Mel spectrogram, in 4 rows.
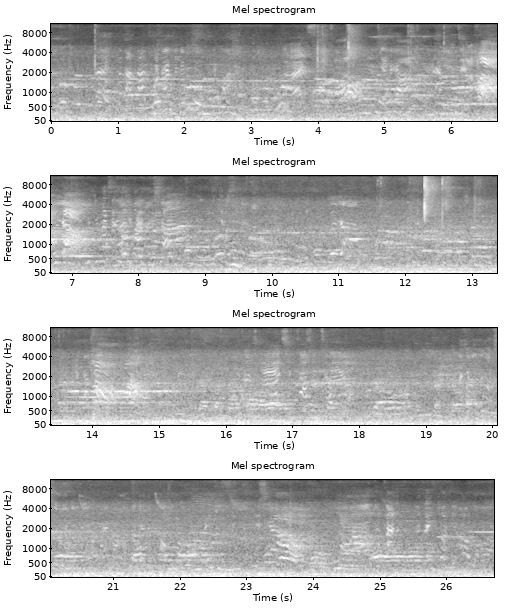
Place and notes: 龍陣二號公園, Da’an Dist., Taipei City - in the Park
Morning in the park, Group of elderly people doing aerobics
Da’an District, Taipei City, Taiwan, 20 July 2015, 07:30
